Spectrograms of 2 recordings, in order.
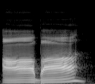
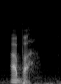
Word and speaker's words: ABBA: hate Abba good good pronounced it ABA yeah we say Aba here in Canada we say Aba Abba no we don't hate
